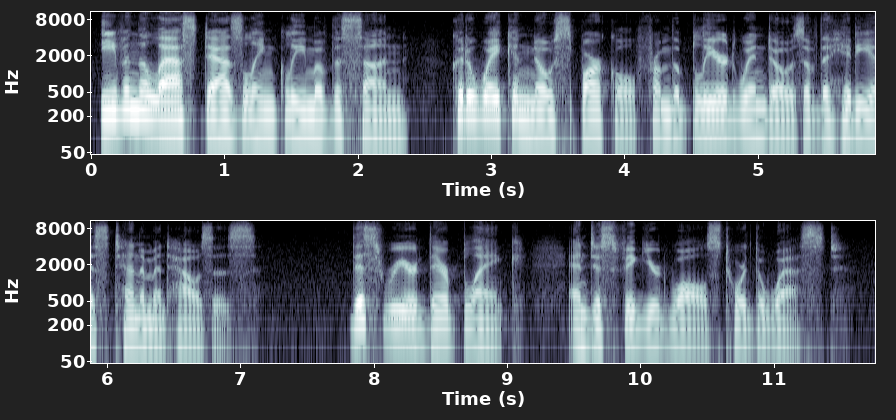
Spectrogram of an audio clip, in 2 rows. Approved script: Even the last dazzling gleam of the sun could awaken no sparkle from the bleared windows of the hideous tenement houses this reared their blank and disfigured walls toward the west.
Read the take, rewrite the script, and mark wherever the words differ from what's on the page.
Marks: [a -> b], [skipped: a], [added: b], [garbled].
Even the last dazzling gleam of the sun could awaken no sparkle from the bleared windows of the hideous tenement houses this reared their blank and disfigured walls toward the west.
